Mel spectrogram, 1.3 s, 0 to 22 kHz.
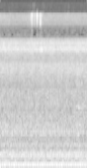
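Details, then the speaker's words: BMW 118d (Serie 1) N47 diesel idling after alternator/regulator replacement for battery warning light, while checking voltage at battery with multimeter: smooth low rumble, no knocks or whine; charging now 14 V, alternator working. "Vamos a comprobar con el polímetro atrás en la batería a ver cuánto cuánto por voltaje tenemos a relentín."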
